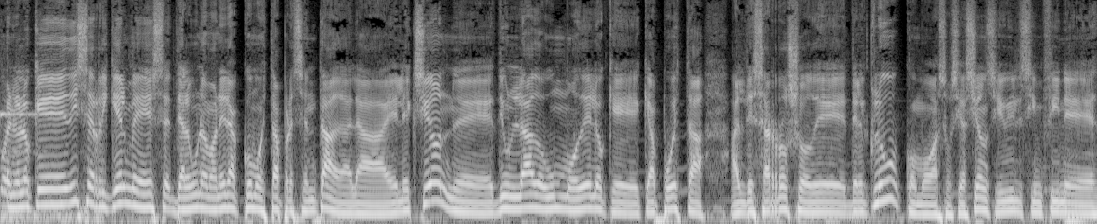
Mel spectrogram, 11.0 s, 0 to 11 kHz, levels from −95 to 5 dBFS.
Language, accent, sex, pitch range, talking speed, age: Spanish, Argentinian, male, 115-170 Hz, 170 wpm, 40-59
